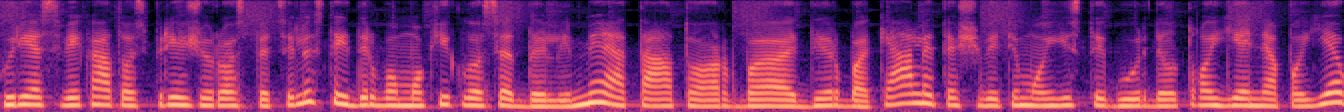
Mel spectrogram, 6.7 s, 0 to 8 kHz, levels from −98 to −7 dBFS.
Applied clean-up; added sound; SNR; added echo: neural separator model SepFormer DNS4.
